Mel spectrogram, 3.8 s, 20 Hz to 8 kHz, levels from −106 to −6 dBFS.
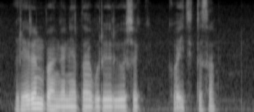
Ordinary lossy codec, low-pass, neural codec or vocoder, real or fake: none; none; none; real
